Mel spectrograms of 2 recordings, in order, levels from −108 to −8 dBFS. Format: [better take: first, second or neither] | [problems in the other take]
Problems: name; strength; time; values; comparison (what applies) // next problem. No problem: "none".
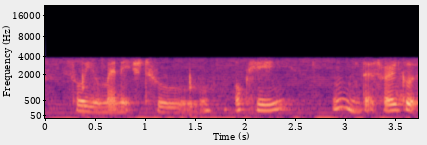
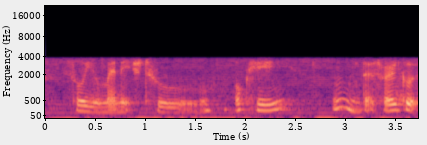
second | background sound (Raindrop / Drip); 14 dB below the speech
